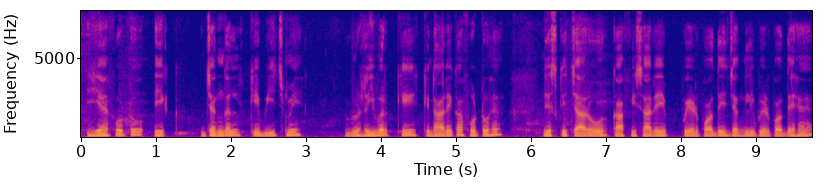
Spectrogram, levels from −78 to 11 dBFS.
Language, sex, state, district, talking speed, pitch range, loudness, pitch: Hindi, male, Uttar Pradesh, Muzaffarnagar, 140 wpm, 130-150 Hz, -16 LUFS, 135 Hz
